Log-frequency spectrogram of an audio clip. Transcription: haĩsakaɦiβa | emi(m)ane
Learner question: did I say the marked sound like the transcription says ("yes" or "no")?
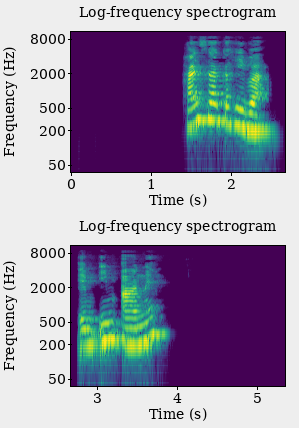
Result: yes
